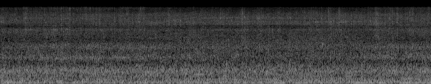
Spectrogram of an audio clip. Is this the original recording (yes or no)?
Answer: yes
